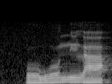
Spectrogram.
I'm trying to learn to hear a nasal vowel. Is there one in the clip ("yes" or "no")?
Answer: yes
